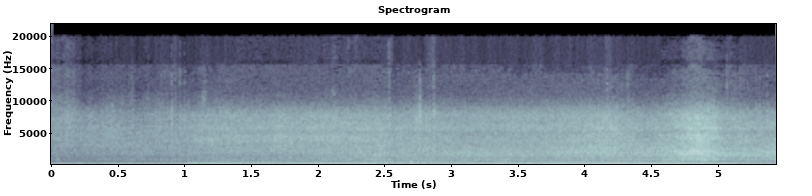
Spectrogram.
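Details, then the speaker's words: Cadillac CTS on a test drive after driveshaft support bearing repair: under hard acceleration the engine pulls strongly with a steady low drone. The earlier sledgehammer-like thumping underneath, heard only under hard acceleration, is gone. "noise is all gone doesn't sound like someone's hitting the bottom of the car with a sledgehammer"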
